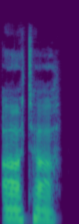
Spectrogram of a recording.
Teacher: Ata is ata with emphasis on the second syllable.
